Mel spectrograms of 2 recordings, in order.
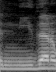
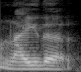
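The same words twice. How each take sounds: First: नीदर with a long 'ee', 'nee-dar'; नीदर said as NEE-dar; ee variant. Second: नाइदर with an 'eye' first vowel, 'nai-dar'; नाइदर said as NAI-dar; eye variant. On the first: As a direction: say नीदर with an ee first vowel. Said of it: "इसे नीदर बोलते हैं ना". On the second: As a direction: open the first syllable of नाइदर into 'nigh'. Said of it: "आई उच्चारण निकल रहा है". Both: Shown as a demonstration.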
